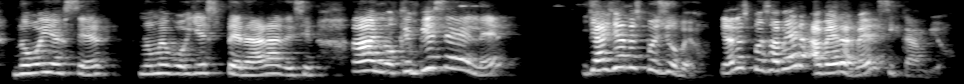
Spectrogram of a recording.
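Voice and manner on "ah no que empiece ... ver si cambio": loud, higher-pitched mimicked excuse; hammed-up holdout, pitched up and loud; mock stubborn refusal. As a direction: imitate someone refusing to go first. Mimics someone waiting for partner first.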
